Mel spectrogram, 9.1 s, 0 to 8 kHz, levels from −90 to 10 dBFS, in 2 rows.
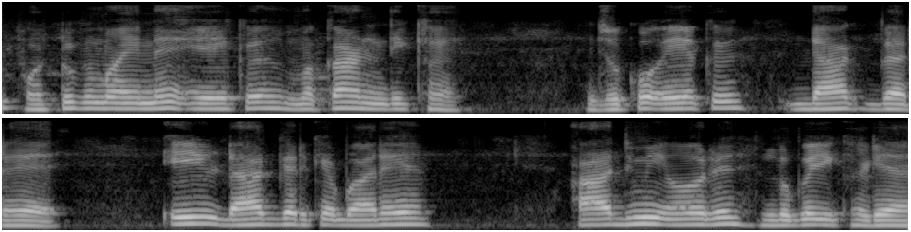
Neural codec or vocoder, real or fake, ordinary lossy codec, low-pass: codec, 16 kHz, 4 kbps, X-Codec, HuBERT features, trained on general audio; fake; none; 7.2 kHz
